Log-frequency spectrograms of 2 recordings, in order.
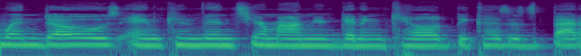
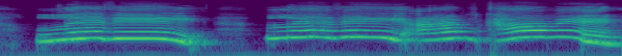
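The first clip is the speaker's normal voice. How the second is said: shrill, very high, slow, long-stretched drawn-out scream; 12 semitones higher than usual. Telling a story, acting out her mom running up the stairs: retelling her mom's scream. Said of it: "I hear her screaming".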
